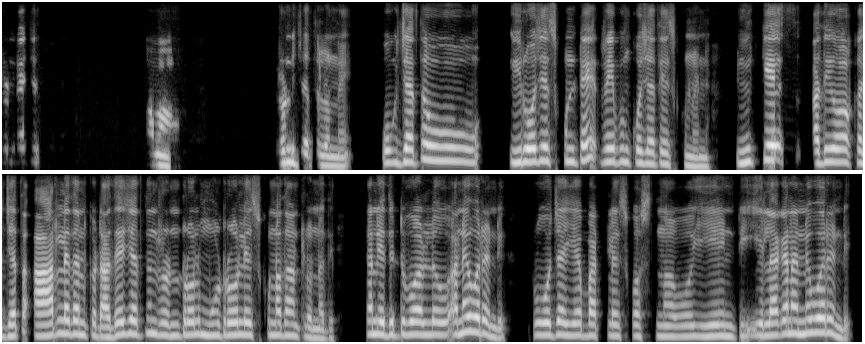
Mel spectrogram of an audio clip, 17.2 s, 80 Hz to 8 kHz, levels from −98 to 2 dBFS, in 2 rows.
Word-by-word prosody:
2 445 - -10
జత - - -19 1.1
ఆ! - - -7 1.3
2 215 +1 +2
జతలున్నాయి. 165 -4 -3 0.4
ఒక 215 - -2
జత 220 -3 +3
ఓ-ఓ 245 -1 +2 0.2
ఓ - - -7 0.4
ఈ - - +2
రోజేసుకుంటే 235 +1 +3 0.2
రేపు 230 0 +2
ఇంకో 215 -1 -3
జత 195 +1 -1
ఏసుకునేన్ని. 155 -4 -5 0.3
ఇన్ 220 +2 +2
కేస్ 255 -2 +6 0.3
అది 215 +3 +1 0.2
ఒక 215 0 -2
జత 195 0 +1 0.2
ఆరలేదనుకోండి 210 -3 +3
అదే 205 +4 +1
జతను 230 +1 0
2 195 0 -3
రోలు, 220 +1 +1
3 205 +1 -3
రోలు 215 +1 +2
ఎసుకున్న 210 +1 -5
దాంట్లో 185 -3 -3
ఉన్నది. 150 -1 -6 0.3
కానీ 225 0 +1
ఎదుటివాళ్ళు 215 0 +1 0.2
అనేవోరండి 230 -8 +2 0.3
"రోజు 210 0 +1
అయే 205 0 -1
బట్టలేసుకొస్తున్నావు 190 -2 -5 0.3
ఏంటి?" 190 -1 -3 0.2
ఇలాగననేవారండి. 235 0 +2
210 Hz, 130 wpm, -20 LUFS, 190-230 Hz, 1.3 s, కేస్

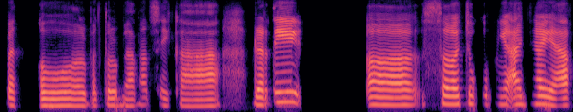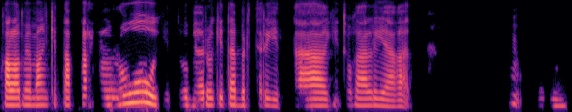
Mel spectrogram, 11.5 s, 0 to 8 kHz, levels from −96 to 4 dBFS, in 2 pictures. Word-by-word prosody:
Betul, 180 -1 0 0.2
betul 175 +2 -3
banget 185 +3 -5
sih 185 -2 -9
Kak, 165 0 +1 0.4
berarti, 200 +5 +2 0.9
eee, 200 -1 +5 0.4
secukupnya 215 -1 +1
aja 215 +1 -4 0.2
ya, - - +2 0.2
kalau 195 0 +5
memang 195 0 -2
kita - - -3
perlu 205 -1 -6 0.4
gitu, 165 +3 -33
baru 180 +2 -4
kita 195 +1 -2
bercerita 185 -2 -10 0.3
gitu - - -20
kali 180 0 -1
ya - - -3
Kak? 160 - -6 1.0
Mhm. 185 -5 -18
195 Hz, 120 wpm, -23 LUFS, 180-205 Hz, 1.0 s, eee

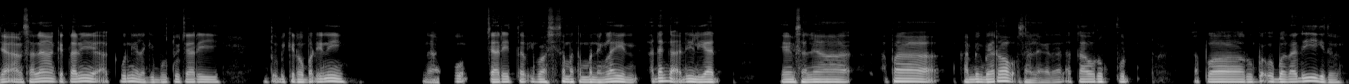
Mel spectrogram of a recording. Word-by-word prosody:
alasannya 115 +4 +1 0.2
kita 125 - -2
nih 145 -1 +4
aku 135 - -6
nih 140 +1 +2
lagi 110 0 -3
butuh 110 +2 -3
cari, 115 -1 -1 0.4
untuk 125 +1 -9
bikin 115 0 -1
obat 125 +3 -1
ini, 135 +2 +4 0.8
nah - - -7
aku - - -6 0.2
cari 115 +2 +2
te 120 - -1
informasi 120 -3 -1
sama 125 -4 +1
teman 110 -2 +1
yang 110 +2 +1
lain 130 -3 +4 0.2
ada - - 0
enggak 135 -6 +2
dilihat, 120 -2 +4 0.6
yang 115 0 +2
misalnya, 115 0 +1 0.3
apa, 140 - +1 0.6
kambing 115 +1 +1
berok 135 0 +3
misalnya 100 -3 -4 0.2
kan - - -9
atau 125 -1 -1
rumput, 125 0 -3 0.7
apa 120 0 +2
rumput 120 -1 -3
obat 120 -1 +2
tadi 140 +4 +2 0.2
gitu. 105 -2 -3
120 Hz, 170 wpm, -22 LUFS, 115-125 Hz, 0.8 s, nih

